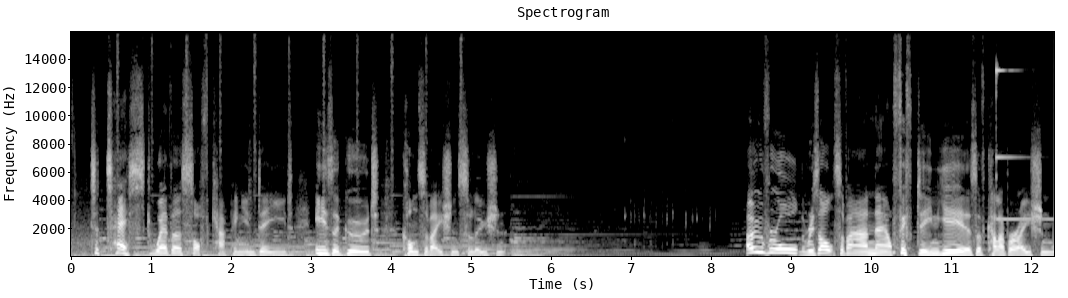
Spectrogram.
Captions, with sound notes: To test whether soft capping indeed is a good conservation solution. (keyboard noises) Overall, the results of our now 15 years of collaboration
